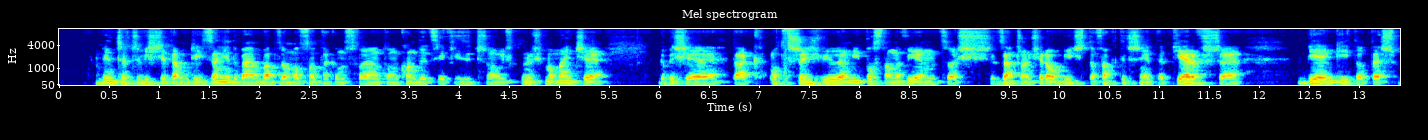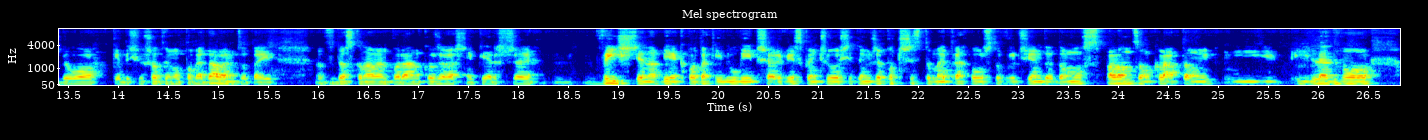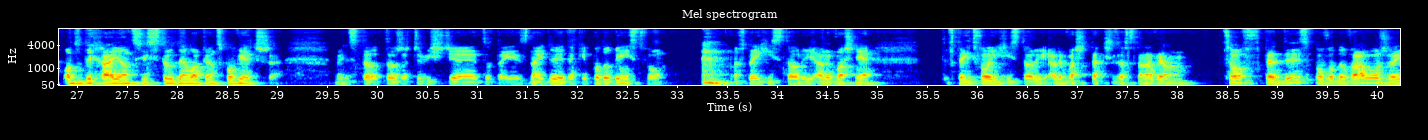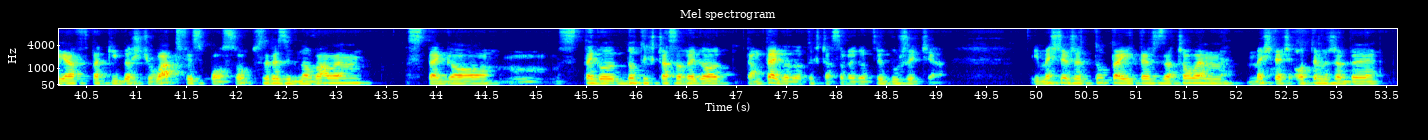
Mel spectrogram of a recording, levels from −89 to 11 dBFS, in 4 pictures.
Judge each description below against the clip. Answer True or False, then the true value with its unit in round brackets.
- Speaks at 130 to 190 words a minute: True (145 wpm)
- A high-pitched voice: False (120 Hz)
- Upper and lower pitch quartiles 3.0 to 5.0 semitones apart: False (2.6 semitones)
